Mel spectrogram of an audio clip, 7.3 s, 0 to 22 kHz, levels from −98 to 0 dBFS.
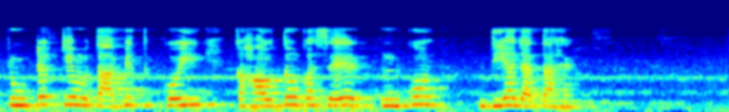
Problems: none marked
